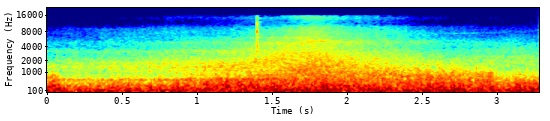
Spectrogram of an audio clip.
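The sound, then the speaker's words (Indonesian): Steady, loud wind buffeting a microphone outdoors at a night market area with food stalls, a constant low rumbling roar with gusty fluctuations and no voices for the whole few seconds. “Ini suaranya berangin kayak berangin banget”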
